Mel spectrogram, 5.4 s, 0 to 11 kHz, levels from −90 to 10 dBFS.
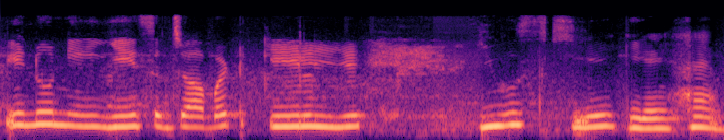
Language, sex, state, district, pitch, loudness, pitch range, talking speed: Hindi, male, Punjab, Fazilka, 230 Hz, -11 LUFS, 220-250 Hz, 100 wpm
